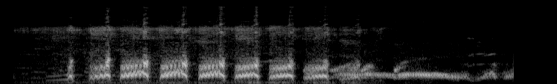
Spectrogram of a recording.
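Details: Green imperial pigeon call, a recording meant as a lure to draw the birds in: about eight loud, throaty pulsed notes in quick succession, then a longer drawn-out moaning note and a short tail, over a faint steady high hum.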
